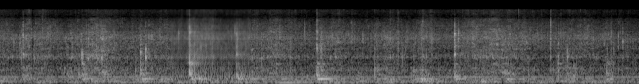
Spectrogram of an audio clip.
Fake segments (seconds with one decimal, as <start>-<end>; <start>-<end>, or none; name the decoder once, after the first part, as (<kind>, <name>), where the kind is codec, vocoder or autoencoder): 1.7-2.5 (vocoder, Vocos)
